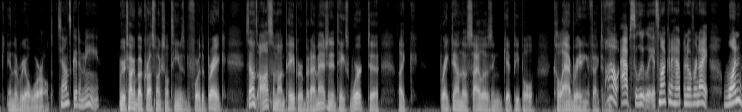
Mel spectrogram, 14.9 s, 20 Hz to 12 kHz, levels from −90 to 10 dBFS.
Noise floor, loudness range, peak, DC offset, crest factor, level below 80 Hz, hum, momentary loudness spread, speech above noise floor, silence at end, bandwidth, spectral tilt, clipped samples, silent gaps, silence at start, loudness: -54 dBFS; 4 LU; -6 dBFS; under 0.1%; 20 dB; -42 dBFS; none; 10 LU; 29 dB; 0 s; 12 kHz; -6 dB/octave; under 0.1%; none; 0.15 s; -26 LUFS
